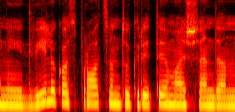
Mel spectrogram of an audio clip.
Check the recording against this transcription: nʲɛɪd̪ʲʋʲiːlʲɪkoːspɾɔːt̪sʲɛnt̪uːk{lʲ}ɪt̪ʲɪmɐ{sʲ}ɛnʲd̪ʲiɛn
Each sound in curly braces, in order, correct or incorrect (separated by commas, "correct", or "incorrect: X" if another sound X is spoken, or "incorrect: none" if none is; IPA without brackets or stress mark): incorrect: ɾʲ, incorrect: ʃʲ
